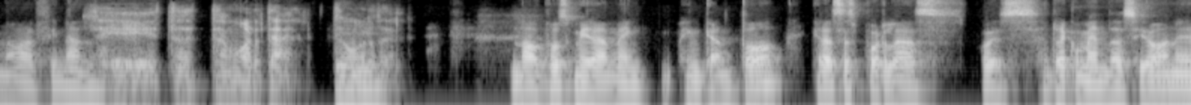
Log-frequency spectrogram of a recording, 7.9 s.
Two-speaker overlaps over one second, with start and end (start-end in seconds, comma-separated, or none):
none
